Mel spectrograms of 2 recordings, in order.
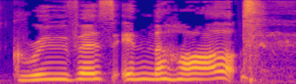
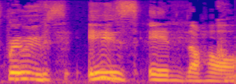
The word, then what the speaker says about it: Groove Is in the Heart: I just have to say, actually, I thought it was Groovers in the Heart. Have I said it wrong? No, you said it right. It's Groove is in the Heart.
